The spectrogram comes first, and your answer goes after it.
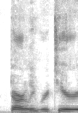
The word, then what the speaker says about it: Routier: It is the case of Darlie Routier, and I believe as much stuff as I've looked at and I've analyzed, I think Darlie Routier is the right way to say it.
